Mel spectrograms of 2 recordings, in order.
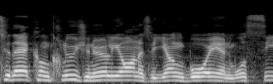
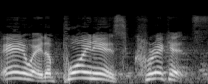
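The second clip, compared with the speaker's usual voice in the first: normal talking voice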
